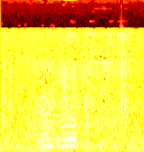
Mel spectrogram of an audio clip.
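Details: A dachshund who likes to bite gives a low, buzzy growl that swells briefly in the middle of the clip while his owner tells him no.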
